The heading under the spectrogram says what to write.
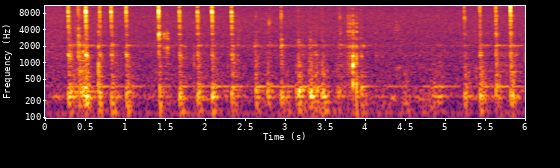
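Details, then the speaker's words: Seeburg HFMA1 tube amplifier: tapping a valve sets off a hollow ringing tone in the speaker that fades after each knock; the tube still rings after checking, suspected microphonic, not confirmed. "the other problem i was having was that that tube was ringing and let's find out how we're still ringing nope so it looks like that tube may be microphonic"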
